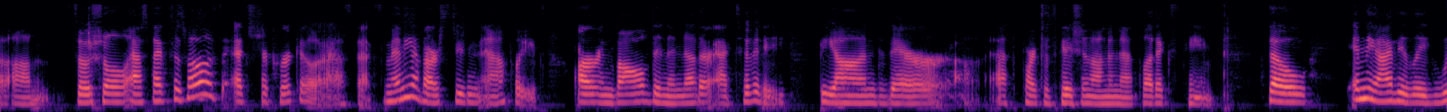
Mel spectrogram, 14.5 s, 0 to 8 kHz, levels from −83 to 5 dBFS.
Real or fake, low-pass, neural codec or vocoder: fake; 7.2 kHz; codec, 44.1 kHz, 2.6 kbps, SNAC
